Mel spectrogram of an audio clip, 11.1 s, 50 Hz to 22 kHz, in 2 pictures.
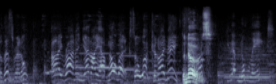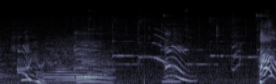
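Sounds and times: held hum-like tone: 4.4s - 9.5s.

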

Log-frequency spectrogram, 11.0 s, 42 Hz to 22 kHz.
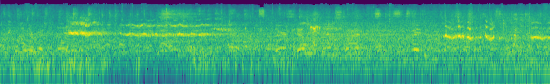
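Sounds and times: tyres squealing: 1.3s - 4.9s, 8.7s - 11.0s.

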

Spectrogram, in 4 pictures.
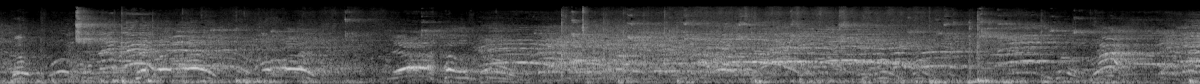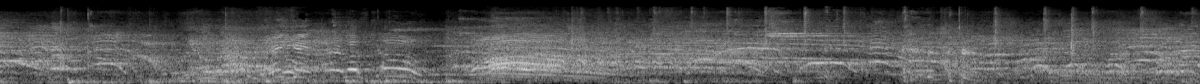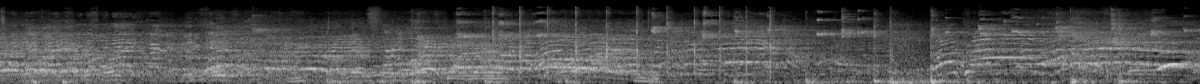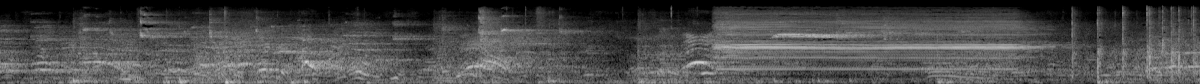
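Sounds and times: scoreboard buzzer: 43.1s - 46.6s.

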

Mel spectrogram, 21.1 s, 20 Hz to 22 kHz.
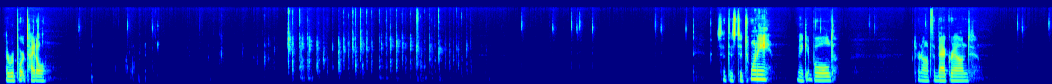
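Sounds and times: faint typing on computer keyboard: 4.0s - 9.7s, 10.4s - 12.0s, 13.0s - 13.9s, 17.3s - 17.6s, 20.3s - 21.0s.

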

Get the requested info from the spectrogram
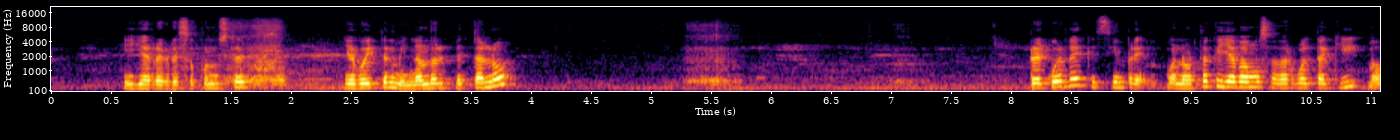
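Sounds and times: steady low hum: 0.0s - 11.0s
thread rubbing through fabric: 1.2s - 2.1s, 5.2s - 5.9s.

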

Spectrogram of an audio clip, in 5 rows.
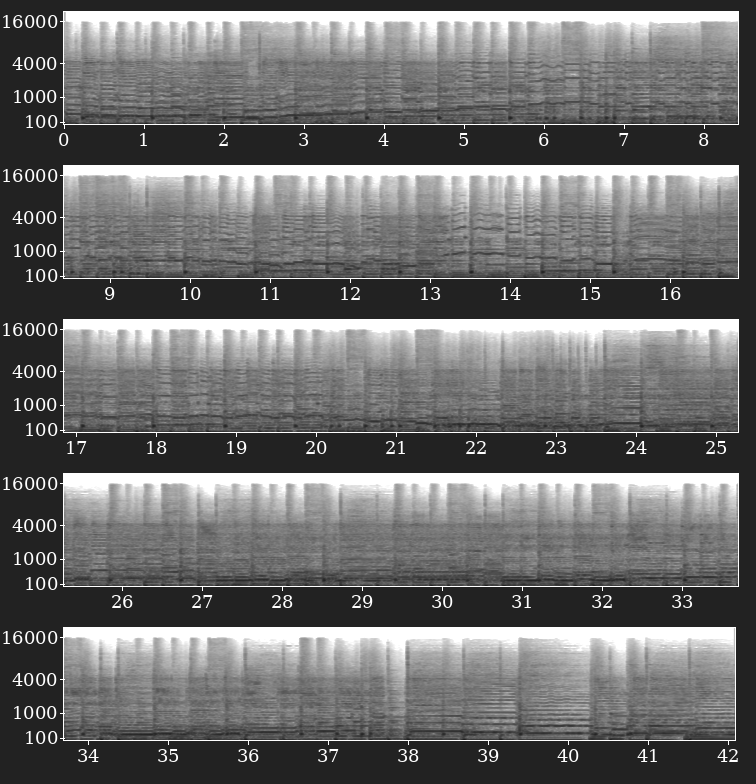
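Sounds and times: bass: 0.0s - 42.0s
drum kit beat: 0.0s - 42.0s
electric guitar bends: 0.0s - 42.0s
keyboard: 0.0s - 42.0s.

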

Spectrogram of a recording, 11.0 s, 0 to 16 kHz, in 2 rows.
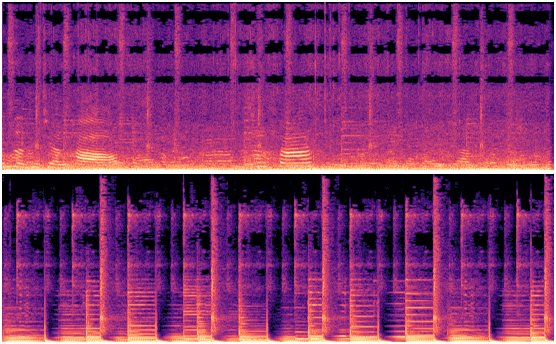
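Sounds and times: women talking: 0.0s - 5.5s
background music with beat: 0.0s - 11.0s.

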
